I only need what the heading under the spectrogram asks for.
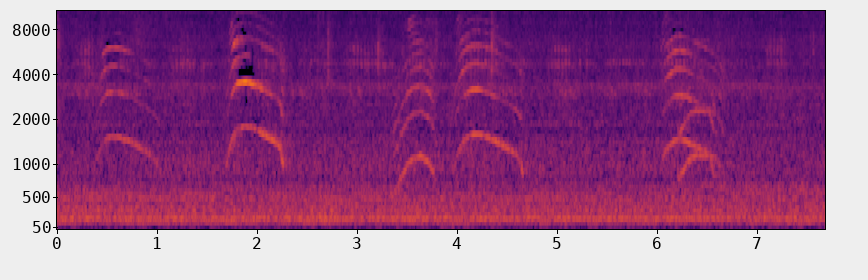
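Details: During their first walk, kittens utter a run of high curved mews, several overlapping or in quick pairs, clear harmonics stacked above, over a continuous low hum.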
